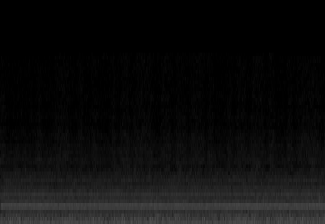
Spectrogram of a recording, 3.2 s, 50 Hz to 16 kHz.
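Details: Motorola MK-56R AA5 valve radio after replacing a bad tube: loud steady low mains hum with buzzy overtones at switch-on, no program audible; failed filter capacitor.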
